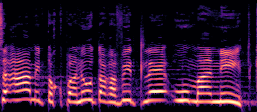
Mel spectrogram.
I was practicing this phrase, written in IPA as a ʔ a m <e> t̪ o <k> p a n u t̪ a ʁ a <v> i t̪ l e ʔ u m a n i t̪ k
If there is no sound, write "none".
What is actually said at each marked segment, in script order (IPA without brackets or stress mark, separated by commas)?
i, k, v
